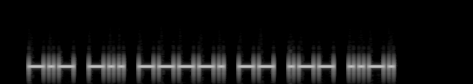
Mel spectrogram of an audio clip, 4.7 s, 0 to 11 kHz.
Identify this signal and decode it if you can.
Morse code, heard as a keyed tone, about 24 wpm, 700 Hz. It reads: KD9MWF
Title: Speed Racing - USA 2x3 Call Signs 20wpm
